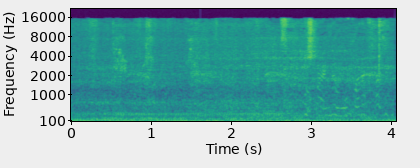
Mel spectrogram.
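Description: Outdoor market street ambience: a motor vehicle engine running steadily close by, a constant low hum, with indistinct voices of people in the background.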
